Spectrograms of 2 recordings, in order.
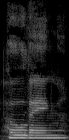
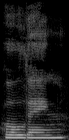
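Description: The two takes are said the same way.

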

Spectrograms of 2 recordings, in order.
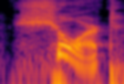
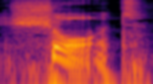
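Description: First: "short" with the R clearly sounded; American "short", rhotic vowel. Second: British "short" with silent R, like "shawt"; non-rhotic British "short"; British pronunciation. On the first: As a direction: curl the R in short before the T. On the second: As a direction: drop the R in short, long vowel. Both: Shown as a demonstration. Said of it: "英国人会念short".

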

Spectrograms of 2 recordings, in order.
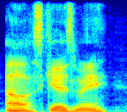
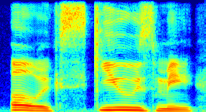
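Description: First: Said in the usual way. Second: "excuse" stretched out slowly, hammed-up; dad's reworked joke. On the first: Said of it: "I went". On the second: Dad topping his kid's joke, "excuse" drawn out. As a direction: draw out "excuse" as a mock punchline. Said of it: "And then my dad goes".

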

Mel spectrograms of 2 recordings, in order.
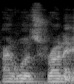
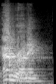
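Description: First: Mock deflated protest. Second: Louder, jumping-in claim; mock eager blurt. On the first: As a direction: imitate a coworker quietly protesting. Coworkers' deflated reply after being beaten. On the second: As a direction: blurt it out before anyone can speak. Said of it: "before anyone else can, like, let a word out".

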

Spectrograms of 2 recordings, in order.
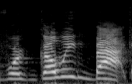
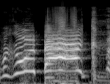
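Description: First: Slow, deliberate, louder insistence. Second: Much higher, louder, slow and laughing; excited laughing declaration. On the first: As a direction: lay down the law slowly. Insisting to Allison. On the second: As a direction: shout it through laughter. Decides to return, laughing. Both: Retold or imitated.

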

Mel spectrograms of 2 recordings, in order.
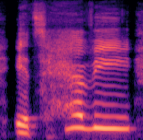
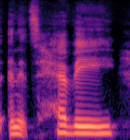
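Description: First: "It's heavy" whined high and pushed; naggy complaint. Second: Mention "it's heavy" gently, just bringing it up; gentle request. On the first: Wife nagging husband about the trash, "It's heavy" whined high. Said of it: "comes across as sort of naggy". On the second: Wife sweetly asking husband to take the trash, "it's heavy" said gently. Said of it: "here comes the meat". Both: Shown as a demonstration.

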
